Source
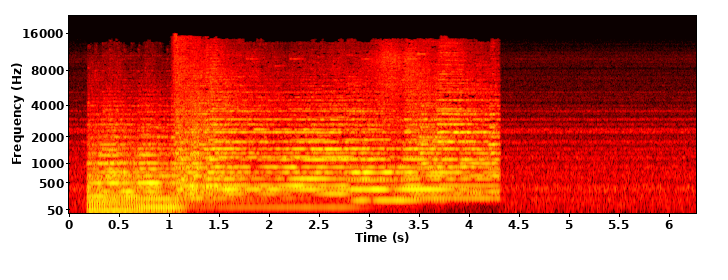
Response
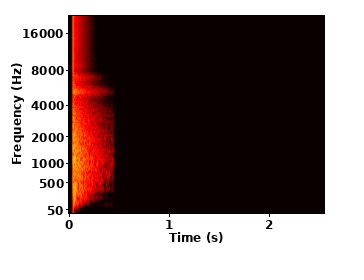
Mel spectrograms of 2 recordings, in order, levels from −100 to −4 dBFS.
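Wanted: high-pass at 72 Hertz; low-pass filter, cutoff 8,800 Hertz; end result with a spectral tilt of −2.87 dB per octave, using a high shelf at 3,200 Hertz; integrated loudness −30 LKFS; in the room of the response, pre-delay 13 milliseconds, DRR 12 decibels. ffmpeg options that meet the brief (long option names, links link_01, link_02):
-filter_complex "[0:a]highpass=72,lowpass=8800,highshelf=frequency=3200:gain=-7,asplit=2[link_01][link_02];[1:a]atrim=start_sample=2205,adelay=13[link_03];[link_02][link_03]afir=irnorm=-1:irlink=0,volume=-24dB[link_04];[link_01][link_04]amix=inputs=2:normalize=0"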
